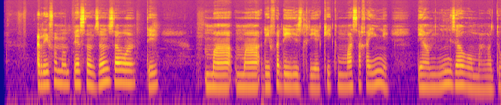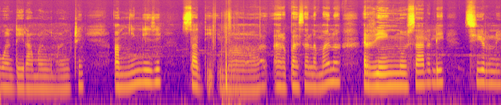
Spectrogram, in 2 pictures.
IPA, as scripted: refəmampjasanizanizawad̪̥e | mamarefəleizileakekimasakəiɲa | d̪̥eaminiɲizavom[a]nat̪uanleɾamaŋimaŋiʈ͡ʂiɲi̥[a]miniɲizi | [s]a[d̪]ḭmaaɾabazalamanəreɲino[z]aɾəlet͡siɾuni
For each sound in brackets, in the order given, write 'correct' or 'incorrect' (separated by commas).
correct, correct, correct, correct, incorrect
